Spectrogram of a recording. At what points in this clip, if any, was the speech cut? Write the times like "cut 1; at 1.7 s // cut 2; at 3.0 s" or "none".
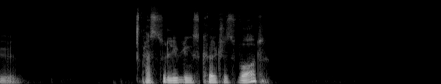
none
